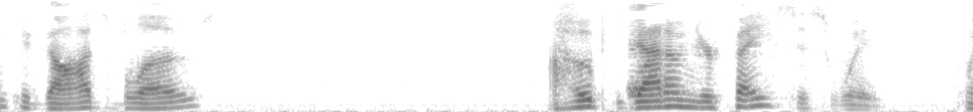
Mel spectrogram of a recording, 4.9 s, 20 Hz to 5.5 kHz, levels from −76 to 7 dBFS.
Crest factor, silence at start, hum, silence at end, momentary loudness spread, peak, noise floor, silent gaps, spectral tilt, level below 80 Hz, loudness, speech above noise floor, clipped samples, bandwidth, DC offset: 24 dB; 0 s; none; 0 s; 18 LU; -14 dBFS; -65 dBFS; none; -5.5 dB/octave; -72 dBFS; -35 LUFS; 29 dB; under 0.1%; 5.4 kHz; under 0.1%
